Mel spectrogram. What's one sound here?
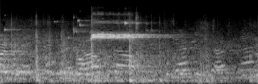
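A referee's whistle blows once, short and shrill.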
